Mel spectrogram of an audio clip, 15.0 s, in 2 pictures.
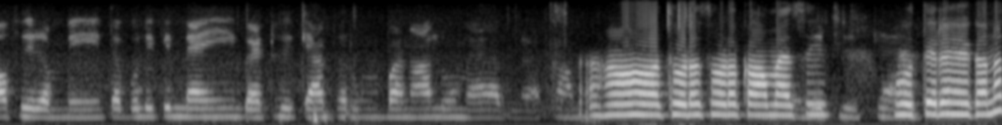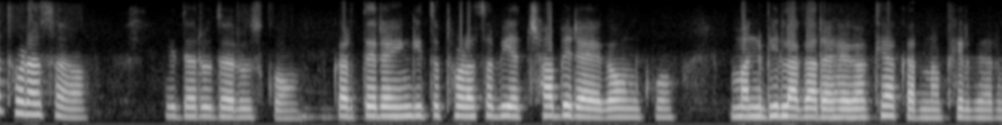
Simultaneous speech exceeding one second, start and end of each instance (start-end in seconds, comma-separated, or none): none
